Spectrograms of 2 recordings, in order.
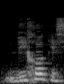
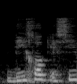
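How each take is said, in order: First: The word si is said weakly, without stress. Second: The word si is said with strong stress. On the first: It reports whether the listener would come. "en este caso es una conjunción" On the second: It affirms that the listener would indeed come. "¿Notáis que ese sí suena con más fuerza?"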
